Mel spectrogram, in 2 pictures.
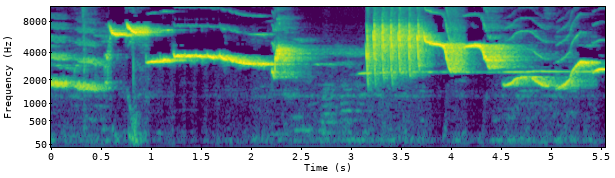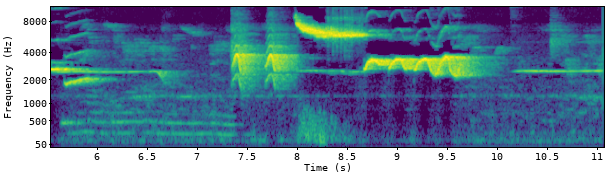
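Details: Javan bush lark sent from Sukabumi, singing with imitations of cililin and sikatan londo: varied whistled slurs, a long steady tone, buzzy rasps and trilled phrases broken by short quiet gaps.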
